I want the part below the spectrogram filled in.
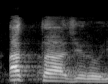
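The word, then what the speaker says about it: التاجر: At-tajiru. You did not pronounce lam. Why you did not pronounce? Because it is sun letter.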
